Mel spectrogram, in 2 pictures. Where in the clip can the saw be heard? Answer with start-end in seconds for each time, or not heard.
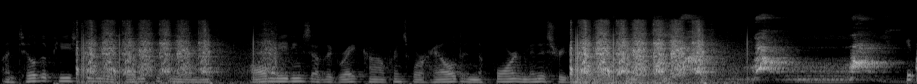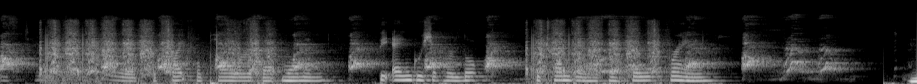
0.8-2.8, 5.7-7.5, 9.6-12.0, 14.4-16.1.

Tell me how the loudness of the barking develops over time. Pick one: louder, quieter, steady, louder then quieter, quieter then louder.
steady.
